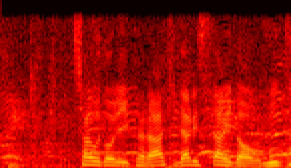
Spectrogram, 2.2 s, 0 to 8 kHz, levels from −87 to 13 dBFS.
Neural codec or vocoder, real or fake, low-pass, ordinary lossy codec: none; real; 7.2 kHz; none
